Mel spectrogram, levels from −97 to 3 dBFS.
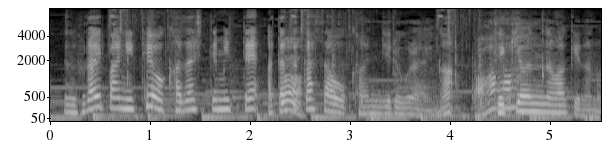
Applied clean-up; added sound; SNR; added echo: none; Shatter; 17 dB; none.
